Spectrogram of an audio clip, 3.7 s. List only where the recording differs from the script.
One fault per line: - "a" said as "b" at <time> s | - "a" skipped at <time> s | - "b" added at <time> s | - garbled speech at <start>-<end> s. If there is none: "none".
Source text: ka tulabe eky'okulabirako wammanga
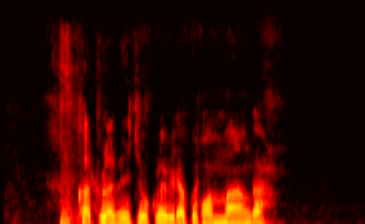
none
